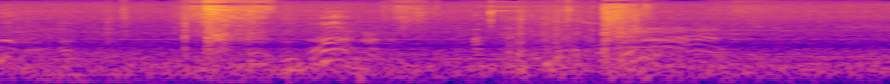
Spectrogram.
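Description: A blade swishes and strikes with sharp hits.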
